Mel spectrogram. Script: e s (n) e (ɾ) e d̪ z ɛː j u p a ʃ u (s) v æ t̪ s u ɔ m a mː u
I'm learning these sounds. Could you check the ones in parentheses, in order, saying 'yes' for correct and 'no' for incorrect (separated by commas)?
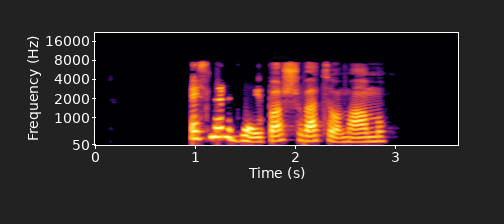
yes, yes, no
